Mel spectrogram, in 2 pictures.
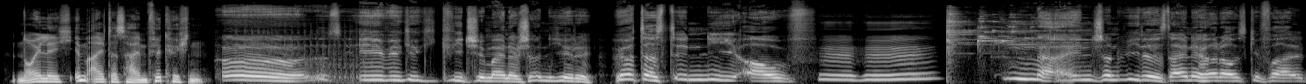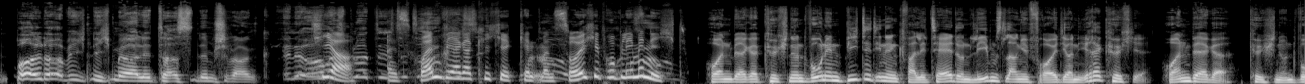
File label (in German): Werbung; Hornberger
